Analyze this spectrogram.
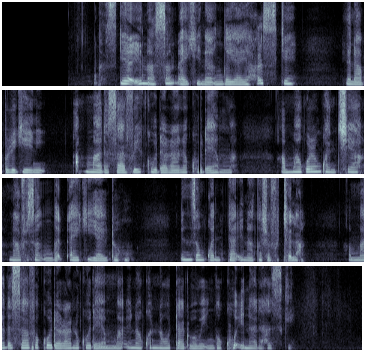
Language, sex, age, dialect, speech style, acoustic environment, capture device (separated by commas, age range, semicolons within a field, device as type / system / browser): Hausa, female, 25-34, Nigeria - Kano, relaxed, appliances, mobile / Linux / Chrome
